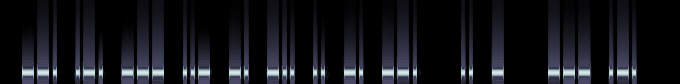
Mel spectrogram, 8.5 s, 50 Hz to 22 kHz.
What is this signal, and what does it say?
Morse code, heard as a keyed tone, about 25 wpm, spaced as for 20 wpm, 600 Hz. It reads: GROUNDING IT OR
